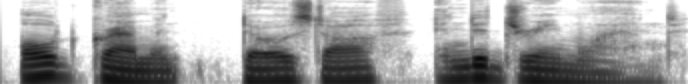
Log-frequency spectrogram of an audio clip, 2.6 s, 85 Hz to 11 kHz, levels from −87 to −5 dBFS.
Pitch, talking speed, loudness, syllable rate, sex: 100 Hz, 140 wpm, -17 LUFS, 4.6 syllables/s, male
